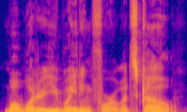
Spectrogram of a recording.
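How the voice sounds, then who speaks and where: A man's voice: on the low side, brisk, a little mellow, no echo, clean studio sound, close to an everyday voice. A man voicing a breezy, teasing male astronaut crewmate in a story, casual and prodding. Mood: urging.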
